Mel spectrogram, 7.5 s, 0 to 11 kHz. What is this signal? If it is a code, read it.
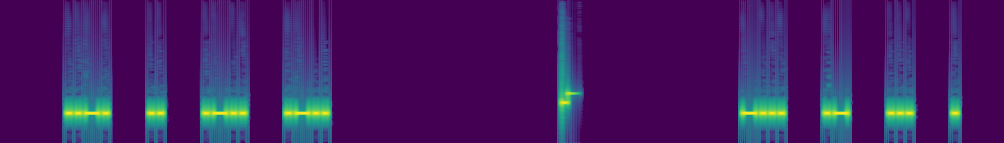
Morse code, heard as a keyed tone, about 35 wpm, spaced as for 20 wpm, 700 Hz. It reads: FILL BASE
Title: 3x Character Spacing - Top 500 Words - 35wpm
